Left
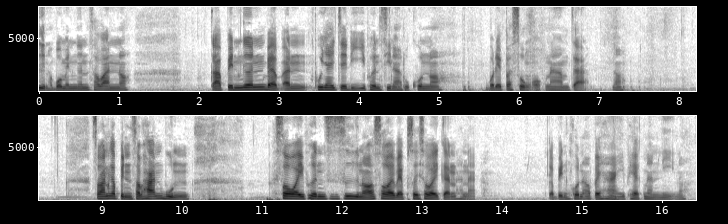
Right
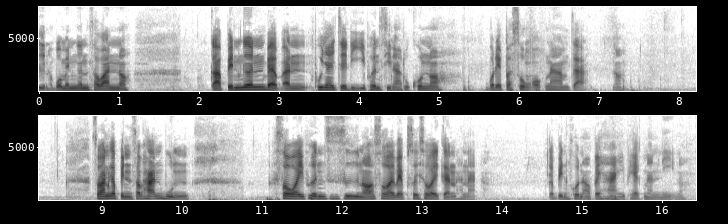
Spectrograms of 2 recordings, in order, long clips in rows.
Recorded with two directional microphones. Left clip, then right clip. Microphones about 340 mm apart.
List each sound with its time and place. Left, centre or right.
0.0 s speech: centre
8.5 s a woman's voice: centre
